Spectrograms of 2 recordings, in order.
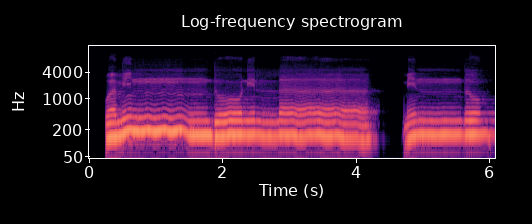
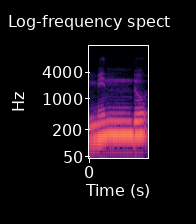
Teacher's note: nun sudah mendekati dengan dal. Dan ini adalah mendekati bacaan idhar disertai dengan samar. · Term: akrob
